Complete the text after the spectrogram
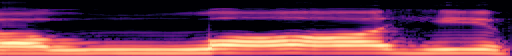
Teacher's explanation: اللہ کا لام کھڑا زبر کی وجہ سے کھینچا جائے گا 1 الف کے برابر، اور اس زبر کی وجہ سے پر بھی پڑھا جائے گا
